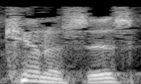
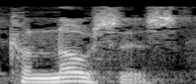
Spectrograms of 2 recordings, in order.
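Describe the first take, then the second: First: Kenosis said KEN-uh-sis; correct Greek pronunciation. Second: Kenosis said kuh-NO-sis; popular pronunciation. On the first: Bible teacher correcting the term, kenosis as KEN-uh-sis. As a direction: stress the first syllable of kenosis, KEN. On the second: Bible teacher gives the Greek term, kenosis as kuh-NO-sis. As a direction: stress the second syllable of kenosis, NO. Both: Shown as a demonstration. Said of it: "actually pronounced kenosis".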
